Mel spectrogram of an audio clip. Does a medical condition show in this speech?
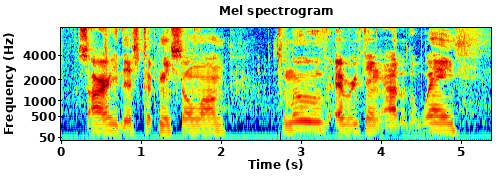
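Yes: cerebral palsy, mild.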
